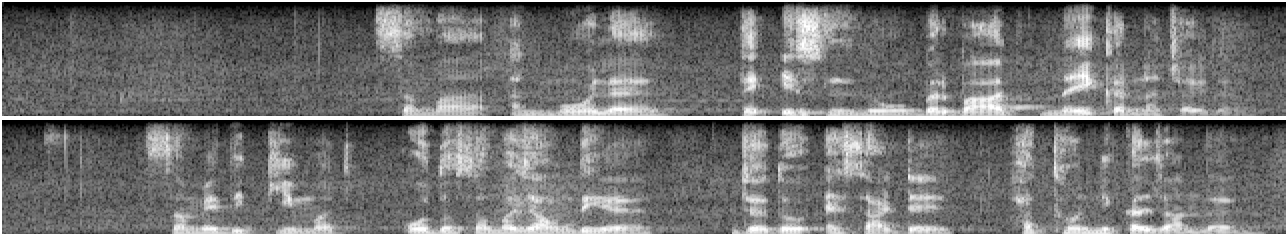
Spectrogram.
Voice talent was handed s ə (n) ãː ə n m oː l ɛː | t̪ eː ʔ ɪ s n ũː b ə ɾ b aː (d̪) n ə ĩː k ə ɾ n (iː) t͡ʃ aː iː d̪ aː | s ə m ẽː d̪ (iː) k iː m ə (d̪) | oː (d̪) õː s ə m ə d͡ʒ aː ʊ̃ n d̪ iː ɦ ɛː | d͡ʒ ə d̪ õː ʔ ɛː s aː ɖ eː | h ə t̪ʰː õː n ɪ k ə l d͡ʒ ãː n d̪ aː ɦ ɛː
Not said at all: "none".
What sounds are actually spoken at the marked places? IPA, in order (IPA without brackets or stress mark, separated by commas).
m, d̪, aː, iː, t̪, d̪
